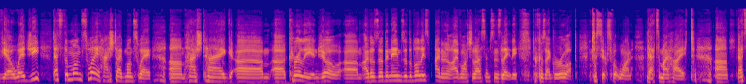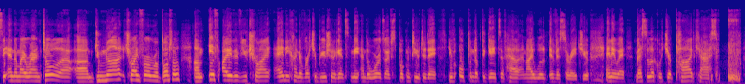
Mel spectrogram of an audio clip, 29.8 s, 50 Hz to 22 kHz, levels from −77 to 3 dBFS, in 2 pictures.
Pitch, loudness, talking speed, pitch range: 155 Hz, -21 LUFS, 200 wpm, 145-175 Hz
